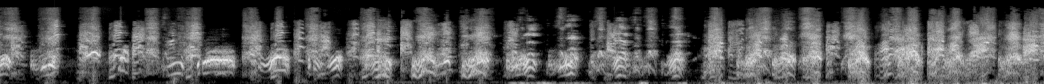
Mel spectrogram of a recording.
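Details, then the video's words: Many black-crowned night herons, called bakchu or nishi bok, a night-active bird found around fish ponds, ponds and beels, give a dense, rapid chorus of harsh, nasal, overlapping squawks and croaks with almost no pauses. "বাকচু পাখির ডাক. নিশি বক এর ডাক. 4 রাত জাগা পাখির ডাক"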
